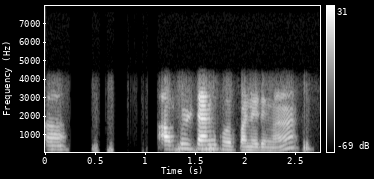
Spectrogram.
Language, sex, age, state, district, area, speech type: Tamil, female, 30-45, Tamil Nadu, Chennai, urban, conversation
